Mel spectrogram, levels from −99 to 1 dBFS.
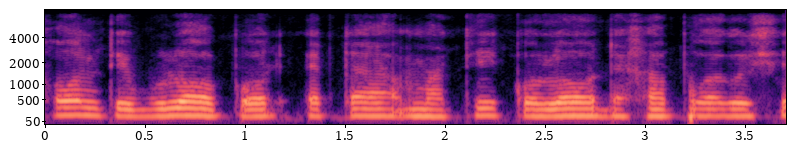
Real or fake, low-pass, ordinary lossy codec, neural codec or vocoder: fake; 7.2 kHz; none; codec, 16 kHz, 4 kbps, FreqCodec, smaller model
